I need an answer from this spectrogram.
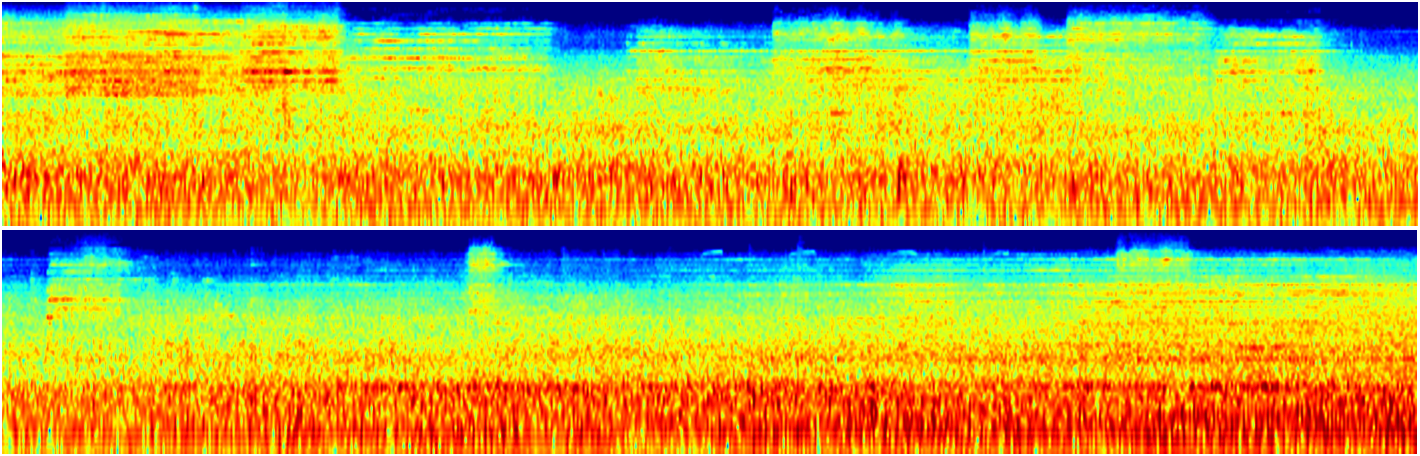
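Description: Freight train cars rolling past, with a steady rumble of steel wheels on rail and a high-pitched wheel squeal that comes and goes.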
